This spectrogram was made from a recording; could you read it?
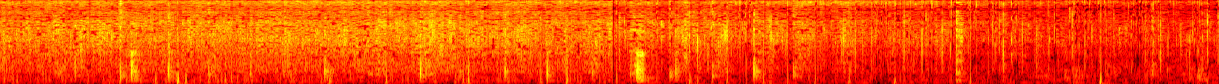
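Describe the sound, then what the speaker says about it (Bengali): Dried loitta fish with ginger-garlic paste sizzles in a pan as it is stirred, a dense continuous frying hiss dotted with frequent scraping clicks of the spatula, close and unbroken. "সবগুলো ভালোভাবে এবার নেড়ে চেড়ে নেব।"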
